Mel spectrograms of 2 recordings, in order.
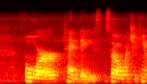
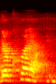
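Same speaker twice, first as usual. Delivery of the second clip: normal talking voice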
